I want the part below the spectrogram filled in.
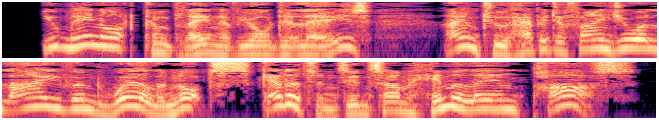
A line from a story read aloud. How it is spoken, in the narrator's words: Riley said, shaking his hand eagerly in welcome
